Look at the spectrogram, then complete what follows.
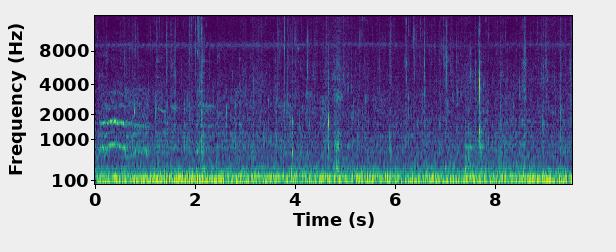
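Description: Cats chewing and tearing at a whole raw chicken, with scattered short clicks and one sharp click late on, over a steady low hum. A brief animal call sounds at the very start.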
